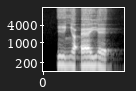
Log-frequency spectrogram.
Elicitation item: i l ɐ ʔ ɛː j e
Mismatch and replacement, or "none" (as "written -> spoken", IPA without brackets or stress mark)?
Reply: l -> ʎ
